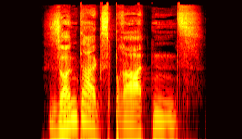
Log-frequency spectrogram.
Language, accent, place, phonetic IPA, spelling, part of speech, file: German, Germany, Berlin, [ˈzɔntaːksˌbʁaːtn̩s], Sonntagsbratens, noun, De-Sonntagsbratens.ogg
- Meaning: genitive of Sonntagsbraten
